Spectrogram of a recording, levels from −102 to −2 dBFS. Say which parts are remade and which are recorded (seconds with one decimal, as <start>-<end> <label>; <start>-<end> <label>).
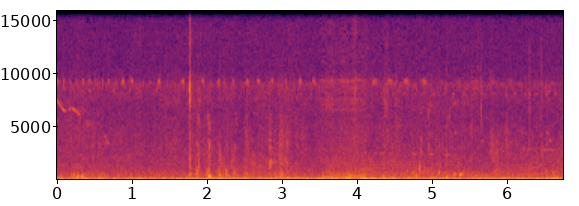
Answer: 0.0-3.5 recorded; 3.5-4.1 remade; 4.1-6.7 recorded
